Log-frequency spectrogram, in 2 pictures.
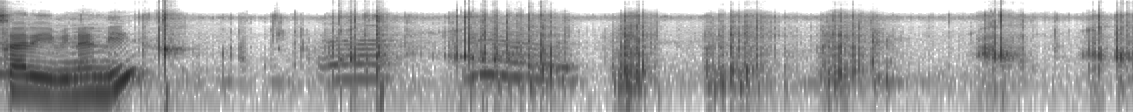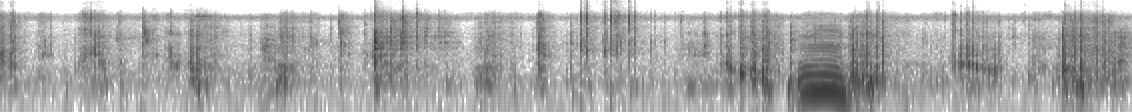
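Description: Crisp fried snacks crackle and rustle as fingers handle them.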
